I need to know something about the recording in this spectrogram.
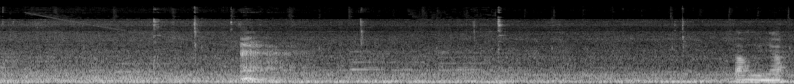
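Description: A spoon scrapes and clinks on a plate.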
